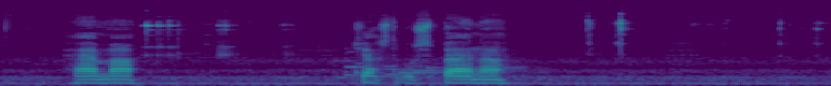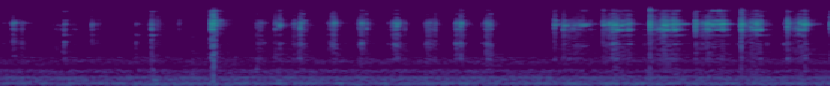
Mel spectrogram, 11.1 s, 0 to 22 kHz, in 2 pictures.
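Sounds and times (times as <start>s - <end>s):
metal wrench parts clicking: 5.4s - 11.0s.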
